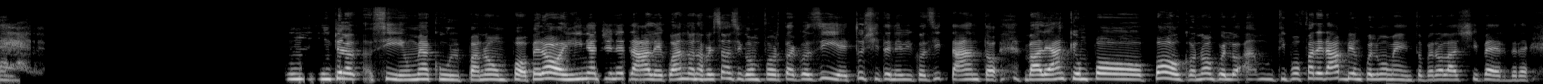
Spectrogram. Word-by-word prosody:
Eh. 200 -2 -7 2.7
Un 245 0 +3 0.2
un 245 0 +5
te 275 - +4
l 250 0 -2
sì, 240 -4 -1
un 215 0 -1
mea 240 +1 +2
culpa, 215 -3 -2
no, 230 +1 +1
un 220 -1 -1
po', 215 -3 +2
però 250 +3 +6
in 230 - +5
linea 255 +3 +3
generale 235 -3 0
quando 235 +3 0
una 240 -2 +1
persona 235 +4 -1
si 250 -1 -6
comporta 230 0 -1
così 240 +3 -2
e 205 -2 -4
tu 280 +7 -8
ci 250 0 -9
tenevi 225 -2 -4
così 225 +5 -7
tanto, 230 -2 -1 0.3
vale 225 0 +3
anche 255 +2 +1
un 245 -1 +3
po' 240 -3 +3
poco, 245 -6 +2
no, 245 +2 -3
quello 230 -1 -1
an 235 0 -10
ti 235 +3 -9
può 255 +2 -5
fare 265 +1 0
rabbia 260 -1 0
in 240 - -2
quel 235 -1 -2
momento, 220 -3 -5
però 210 +2 -4
lasci 215 +1 -5
perdere. 200 -3 -3
235 Hz, 180 wpm, -20 LUFS, 220-250 Hz, 2.7 s, però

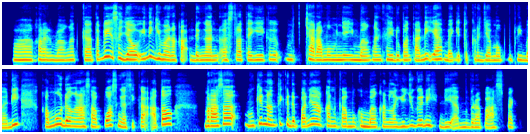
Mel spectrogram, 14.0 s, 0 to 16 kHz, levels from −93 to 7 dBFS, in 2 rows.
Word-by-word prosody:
Wah, 220 0 +1
keren 215 -1 -2
banget, 215 +2 -4
Kak. 225 -1 -1
Tapi 360 +3 +4
sejauh 245 -5 +4
ini 360 +8 +1
gimana, 240 -7 +2
Kak, - - -3
dengan, 215 0 -1
eee, 220 - -6
strategi 225 -1 -2
ke 235 -1 -4
m 235 -2 -6
cara 230 -4 +3
mau 225 +1 0
menyeimbangkan 225 0 0
kehidupan 220 -2 -2
tadi 215 +5 -1
ya, 250 - +4
baik 210 -2 -5
itu - - -9
kerja 210 -2 -4
maupun 205 +4 -5
pribadi, 220 - -1 0.2
kamu 280 +8 +2
udah 275 - +7
ngerasa 235 -2 0
puas 290 +2 +2
enggak 215 -3 -1
sih, 215 - -12
Kak? 245 - -1
Atau 355 +1 +6 0.4
merasa 270 +8 +5
mungkin 330 +6 +1
nanti 305 +3 -1
kedepannya 290 +5 +1
akan 270 -2 -2
kamu 240 -1 -1
kembangkan 230 -1 0
lagi 225 +1 -2
juga 285 +2 -1
nih 285 -2 -1
di, 220 -3 -4
eee, 180 - -6
beberapa 205 -2 -3
aspek. 205 +2 -7
230 Hz, 200 wpm, -22 LUFS, 215-265 Hz, 0.4 s, udah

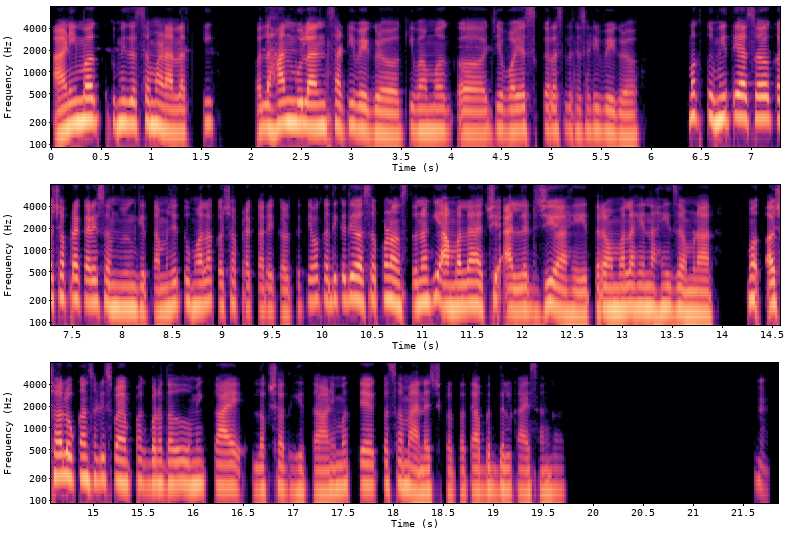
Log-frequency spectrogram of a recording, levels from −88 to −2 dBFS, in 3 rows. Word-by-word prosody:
आणि 160 +7 +4
मग, 215 +1 +8 0.2
तुम्ही 195 0 +3
जसं 195 0 0
म्हणालात, 155 -5 +3 0.2
की 195 - -5 0.5
लहान 185 +3 +4
मुलांसाठी 180 -2 +3
वेगळं 145 -5 +1
किंवा 155 -1 -2
मग, 155 0 -1
अ, 140 0 -1
जे 160 - -4
वयस्कर 155 +1 -3
असलं 155 +1 -7
त्यासाठी 155 +1 -6
वेगळं. 135 -4 -3 0.5
मग 245 +1 0
तुम्ही 225 0 +6
ते 245 - +3
असं 230 0 +5
कशाप्रकारे 210 -3 +1
समजून 160 -3 +1
घेता? 150 -2 -4
म्हणजे 155 +4 -1
तुम्हाला 175 0 0
कशाप्रकारे 160 -3 -6
करतं 140 +2 -9
किंवा 195 +2 -4
कधी-कधी 200 +1 -1
असं 200 0 +3
पण 210 - +4
असतं 175 -1 +1
ना, 190 - +4
की 220 - -1
आम्हाला 165 +2 +3
ह्याची 170 -3 +1
एलर्जी 150 +3 0
आहे 135 -4 0
तर, 150 - 0
आम्हाला 155 +1 +4
हे 160 0 +2
नाही 155 0 +2
जमणार. 135 -3 +1 0.4
मग, 210 - +3
अशा 195 +6 +4
लोकांसाठी 195 -2 +1
स्वयंपाक 180 -1 -2
बनवतात 170 0 -2
तर, 170 +1 -1
तुम्ही 165 +1 0
काय 155 -1 0 0.2
लक्षात 140 +2 -5
घेता 135 -1 -8
आणि 130 +2 -3
मग, 150 +2 -3
ते 160 -1 -1
कसं 165 +1 -5
मॅनेज 130 -3 -2
करता 130 0 -10
त्याबद्दल 140 0 -4
काय 130 -1 -6
सांगाल? 130 +1 -9 2.0
हं. 160 - -15
160 Hz, 175 wpm, -21 LUFS, 145-185 Hz, 2.0 s, मग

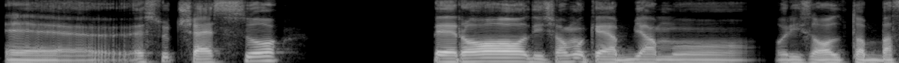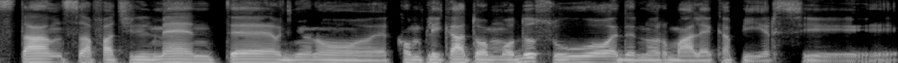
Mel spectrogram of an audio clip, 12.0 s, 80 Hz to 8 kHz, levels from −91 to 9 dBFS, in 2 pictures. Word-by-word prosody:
Ehm, 90 -2 -2
è 110 +4 -7
successo, 145 +6 -1 0.9
però 130 +2 +7
diciamo 120 +3 -2
che 110 - 0
abbiamo 95 -2 -3
risolto 95 0 -1
abbastanza 105 +3 +1
facilmente, 105 +2 0
ognuno 95 -2 -2
è 85 0 -5
complicato 100 -1 0
a 100 - +2
modo 100 +6 0
suo, 110 -2 -1
ed 95 - -3
è 95 - -1
normale 90 -2 -1
capirsi 80 -2 -9
100 Hz, 100 wpm, -25 LUFS, 95-110 Hz, 0.9 s, però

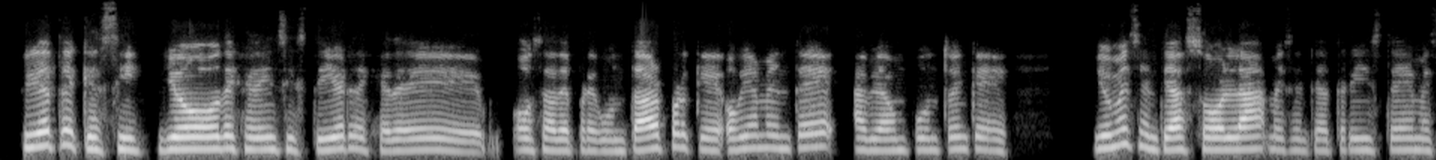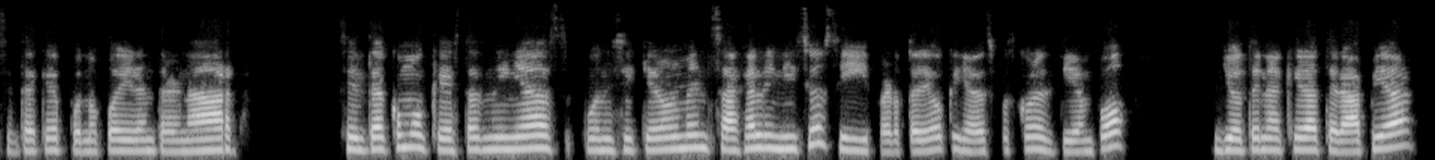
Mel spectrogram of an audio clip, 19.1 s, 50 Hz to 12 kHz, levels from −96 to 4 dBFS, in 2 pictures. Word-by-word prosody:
Fíjate 275 +3 +5
que 220 -1 +2
sí, 200 -2 -1
yo 220 +2 +7
dejé 220 -2 +1
de 210 - +2
insistir, 210 0 0
dejé 190 -5 -4
de, 195 -3 -1 0.2
o 205 0 -2
sea, 200 0 0
de 195 -1 +1
preguntar, 195 +3 +3
porque 220 -5 -2
obviamente, 235 +4 -1
había 200 -1 -1
un 200 0 -7
punto 205 +1 -6
en 220 0 -3
que 205 -3 -5 0.6
yo 230 +2 +2
me 295 +3 +1
sentía 215 -5 +3
sola, 210 +1 +4
me 210 -1 -7
sentía 195 -1 -9
triste, 205 +1 -6
me 200 -1 -6
sentía 185 0 -6
que, 205 +1 -4
pues, 180 -2 -6
no 180 -1 -6
podía 195 0 -1
ir - - -2
a - - -2
entrenar. 190 +2 +2 0.7
Sentía 215 0 +1
como 245 +1 0
que 205 - -3
estas 210 +2 -3
niñas, 215 +1 +2
pues, 205 0 -4
ni 200 - -3
siquiera 205 +2 -3
un 220 +1 0
mensaje 225 -3 0
al 235 +1 +3
inicio, 230 +7 0
sí, 205 -8 -4
pero, 175 0 -4
te 185 - -1
digo 200 +4 -1
que 220 -1 -7
ya 180 - -2
después 185 +2 -7
con 220 +1 -4
el 190 -5 -5
tiempo, 185 +9 -1 0.5
yo 200 -1 0
tenía 210 0 -2
que 210 - -4
ir - - +3
a 205 - +4
terapia. 200 +8 +2
205 Hz, 200 wpm, -19 LUFS, 195-220 Hz, 0.7 s, yo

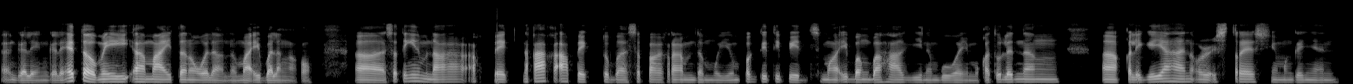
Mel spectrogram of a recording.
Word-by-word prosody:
ang 110 - -6
galing-galing. 95 -1 -2
'Eto, - - +9
may, 125 +1 +3
ah, 125 -1 +7
maitanong 115 -2 +3
ko 105 - +2
lang, 100 -3 -3
'no, 90 +1 -10
maiba 100 0 +2
lang 95 -1 -4
ako, 85 - -8 0.4
ah, 105 -2 +4
sa - - -2
tingin 150 0 -1
mo, - - -5
nakakaapek 115 0 -1
nakakaapekto 115 - +3
ba 105 0 -2
sa 110 - -4
pakiramdam 110 -1 -2
mo 100 0 -10
'yung 100 +1 -9
pagtitipid 115 -5 -3
sa - - -5
mga 110 0 -1
ibang 110 0 -1
bahagi 110 -2 -2
ng 100 0 -9
buhay 100 -1 -6
mo, 95 - -12
katulad 115 +2 -1
ng, 120 -1 -4 0.4
ah, 115 -1 +5
kaligayahan 130 +4 +1
or 115 -2 -3
stress, 120 +1 0
'yung 105 -1 -9
mga 105 - -13
ganyan? 100 0 -10
110 Hz, 175 wpm, -25 LUFS, 105-120 Hz, 0.4 s, Eto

